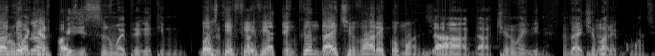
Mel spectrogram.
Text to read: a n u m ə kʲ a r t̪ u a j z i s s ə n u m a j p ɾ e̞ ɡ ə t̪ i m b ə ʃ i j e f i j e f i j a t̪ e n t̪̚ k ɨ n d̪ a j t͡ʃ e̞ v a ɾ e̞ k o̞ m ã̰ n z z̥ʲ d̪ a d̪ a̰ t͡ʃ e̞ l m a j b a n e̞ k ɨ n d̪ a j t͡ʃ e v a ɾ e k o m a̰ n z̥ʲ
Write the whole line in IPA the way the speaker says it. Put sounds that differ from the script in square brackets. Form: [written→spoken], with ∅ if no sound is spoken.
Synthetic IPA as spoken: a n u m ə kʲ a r t̪ u a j z i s s ə n u m a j p ɾ e̞ ɡ ə t̪ i m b ə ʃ i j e f i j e f i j a t̪ e n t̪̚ k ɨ n d̪ a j t͡ʃ e̞ v a ɾ e̞ k o̞ m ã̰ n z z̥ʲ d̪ a d̪ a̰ t͡ʃ e̞ l m a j b [a→i] n e̞ k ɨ n d̪ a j t͡ʃ e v a ɾ e k o m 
